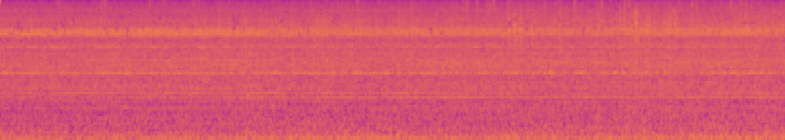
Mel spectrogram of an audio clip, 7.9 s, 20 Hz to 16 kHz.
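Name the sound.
FSLabs A319 engines at takeoff thrust, Prepar3D flight simulator video game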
